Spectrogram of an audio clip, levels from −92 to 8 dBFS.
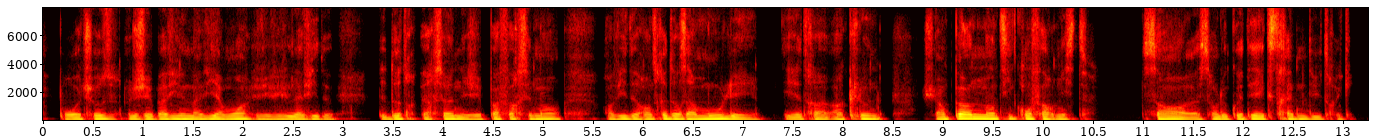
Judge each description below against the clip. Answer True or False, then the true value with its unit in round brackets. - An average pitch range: False (2.1 semitones)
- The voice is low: True (115 Hz)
